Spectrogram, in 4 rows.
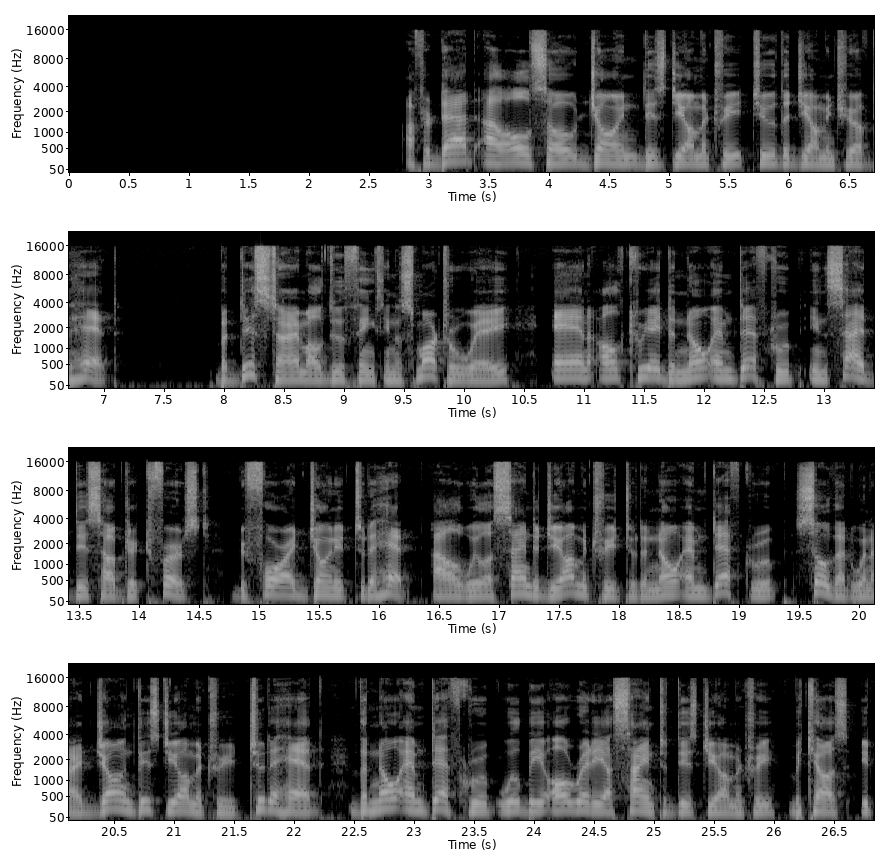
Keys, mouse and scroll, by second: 1.0-3.1 middle drag, 1.8-2.2 drag, 4.1 middle click, 4.9 middle click, 5.3 middle drag, 5.5 r, 5.9 r, 6.6 middle click, 6.8-7.3 middle drag, 7.7-10.4 typing, 8.2 click, 8.8 click, 10.0 click, 10.3-10.6 drag, 11.1 middle drag, 11.5 alt+g, 11.5-14.0 typing, 11.6 alt+r, 11.7 alt+s, 13.3 middle drag, 13.5 click, 13.9-14.3 middle drag, 15.1-15.7 middle drag, 15.1 KP_1, 15.3 a, 20.4 Tab, 20.6 a, 20.8 a, 22.0-23.5 drag, 22.5 Tab, 26.3-26.8 drag.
